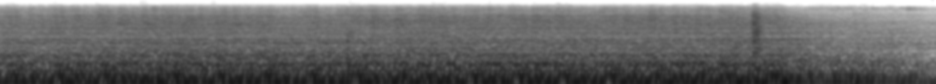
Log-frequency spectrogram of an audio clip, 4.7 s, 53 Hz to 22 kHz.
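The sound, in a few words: Chevrolet 5.3 V8 engine running and misfiring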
